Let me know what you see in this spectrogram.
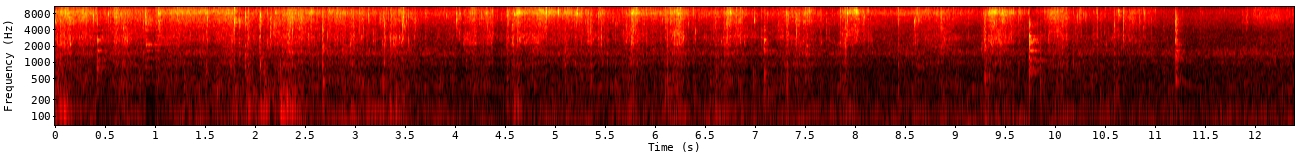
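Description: Diced potatoes frying in masala in a metal pan, with a steady high sizzle, while a wooden spatula stirs them with irregular scrapes and knocks against the pan.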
